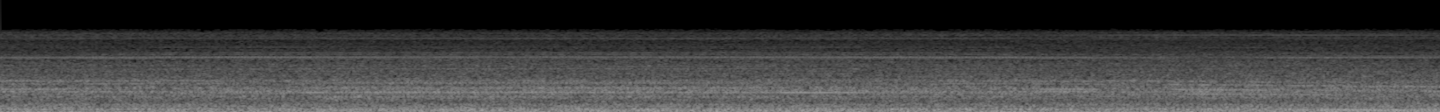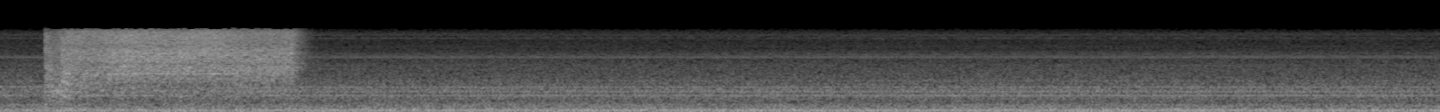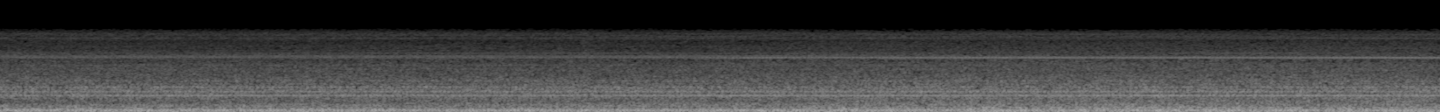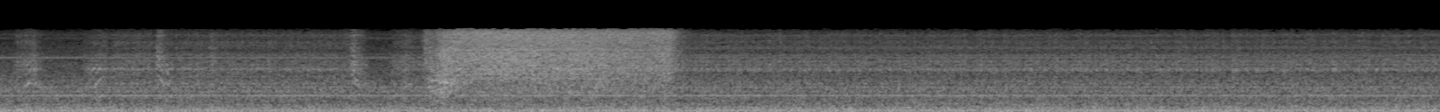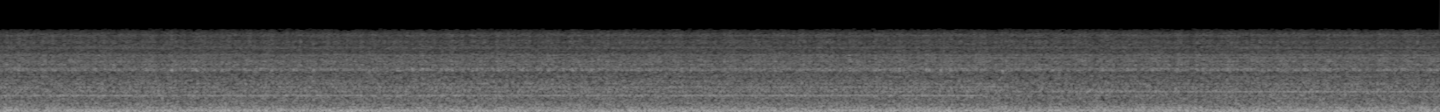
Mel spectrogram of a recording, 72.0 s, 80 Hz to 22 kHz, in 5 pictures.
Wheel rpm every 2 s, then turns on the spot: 0, 0, 0, 0, 0, 0, 0, 0, 0, 0, 0, 0, 0, 0, 0, 0, 0, 0, 0, 0, 0, 10, 140, 150, 200, 210, 210, 210, 210, 210, 210, 210, 210, 210, 210, 210.
none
